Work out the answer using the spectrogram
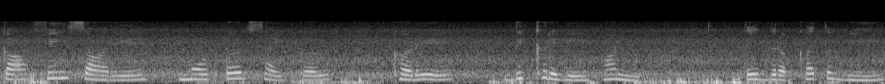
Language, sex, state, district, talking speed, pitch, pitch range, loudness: Punjabi, female, Punjab, Kapurthala, 75 wpm, 230 Hz, 210-250 Hz, -20 LUFS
